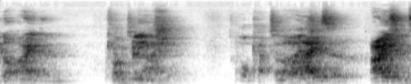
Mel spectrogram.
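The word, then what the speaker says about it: Aizen: The next one is Madara from Naruto versus, I don't know how to pronounce his name. Aiden or Aiden? From Captain Bleach. Eisen.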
